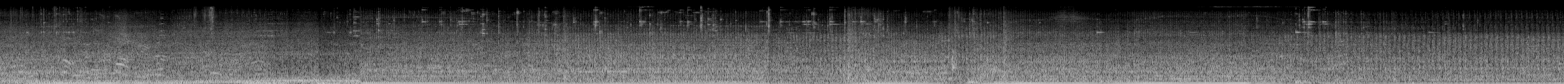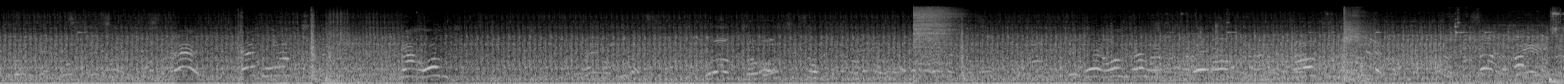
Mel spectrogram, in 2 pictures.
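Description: A heavy vehicle's engine runs with a low drone for roughly the first thirteen seconds, then drops away, under steady chatter from a crowd of people talking.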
